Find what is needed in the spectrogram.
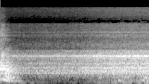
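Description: Soundtrack of the video playing on the television: a faint hissing drone with a steady high tone, slowly growing louder.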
